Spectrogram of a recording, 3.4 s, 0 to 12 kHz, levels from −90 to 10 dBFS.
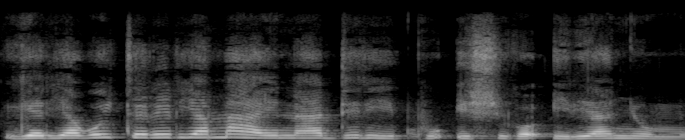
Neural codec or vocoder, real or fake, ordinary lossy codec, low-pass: none; real; AAC, 48 kbps; 10.8 kHz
